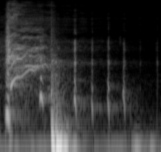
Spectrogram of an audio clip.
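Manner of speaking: high-pitched burst of laughter; real high laughing fit; laughing hard. Real, not acted. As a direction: crack up, loud and high. Bursts out while telling story.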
